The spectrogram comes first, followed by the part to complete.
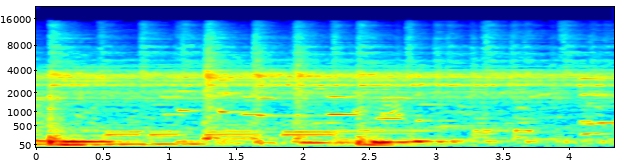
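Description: A small live jazz band playing, with electric guitar and a drum kit keeping time on cymbals.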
